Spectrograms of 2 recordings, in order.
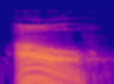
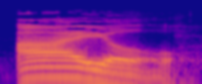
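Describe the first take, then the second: First: A quick clipped word with the vowel dropped. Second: One contracted word with a stretched vowel. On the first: The speaker calls it right. "drop the vowel from the word" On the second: The speaker calls it wrong. "or instead of saying"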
